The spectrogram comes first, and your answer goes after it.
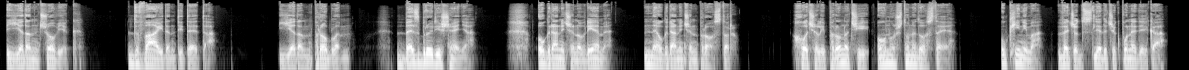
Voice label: male croatian voice over sales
